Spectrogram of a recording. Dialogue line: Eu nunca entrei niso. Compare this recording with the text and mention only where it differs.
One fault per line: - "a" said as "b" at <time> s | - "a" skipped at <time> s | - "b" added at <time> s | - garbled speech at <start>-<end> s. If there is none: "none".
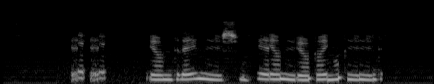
- "nunca" skipped at 1.6 s
- garbled speech at 2.6-3.8 s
